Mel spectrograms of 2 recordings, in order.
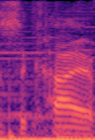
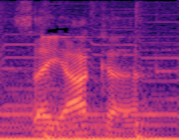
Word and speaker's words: Sayaka: should I talk to Sakaya for a while Sakaya I keep saying it I keep saying it Sayaka I need another name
